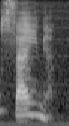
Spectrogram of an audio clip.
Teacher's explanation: 그리고 쌓이면 역시 히읗이 탈락하죠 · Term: 히읗 탈락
